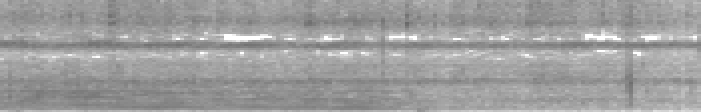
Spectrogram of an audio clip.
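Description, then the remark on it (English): A train passes on tracks near a home in Ohio, a steady, fairly faint rumble with a droning tonal hum that holds throughout and eases slightly near the end. No one speaks. “That was a fucking train. I live where there's two fucking train tracks.”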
